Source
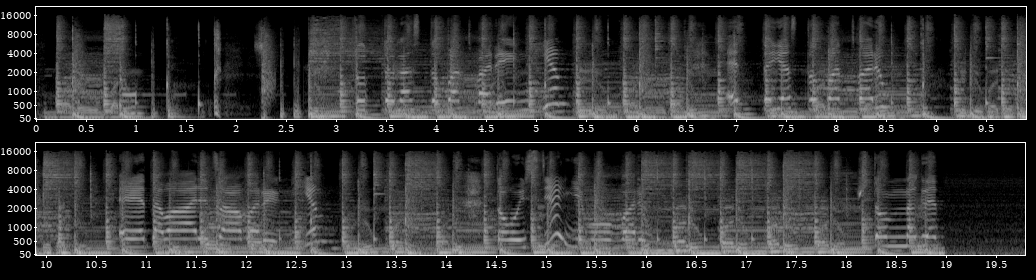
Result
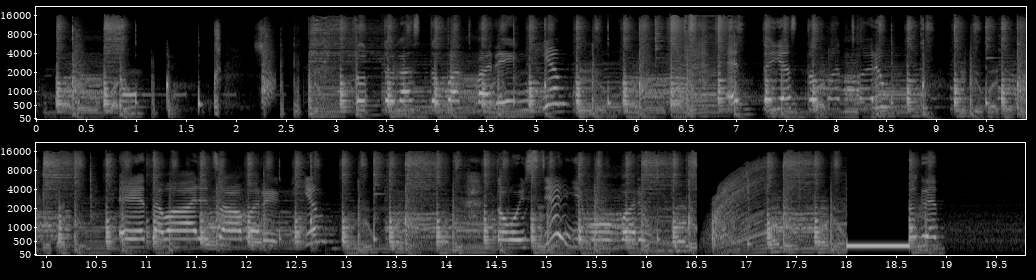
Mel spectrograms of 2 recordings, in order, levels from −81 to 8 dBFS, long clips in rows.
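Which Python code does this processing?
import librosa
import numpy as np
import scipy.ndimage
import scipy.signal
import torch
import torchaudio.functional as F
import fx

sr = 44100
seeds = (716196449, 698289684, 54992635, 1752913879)

y = fx.lowpass(x, sr, hz=fx.line((1.12, 3100.0), (1.77, 6800.0)), slope=24, at=(1.12, 1.77), fade=0.02)
y = fx.notch(y, sr, hz=4500.0, q=9.3, at=(2.48, 4.86))
y = fx.envelope_flatten(y, sr, power=0.6, at=(6.29, 6.95), fade=0.02)
y = fx.over_compress(y, sr, threshold_db=-31.0, ratio=-1.0, at=(7.81, 8.34), fade=0.02)
y = fx.echo_throw(y, sr, start_s=10.33, length_s=0.41, ms=400, feedback_pct=35, wet_db=-13.0)
y = fx.highpass(y, sr, hz=350.0, slope=12, at=(11.26, 12.79))
y = fx.echo_single(y, sr, ms=82, db=-16.0, at=(13.38, 15.78))
y = fx.edit(y, sr, fx.tape_start(start_s=16.5, length_s=0.76),
    fx.bleep(start_s=18.0, length_s=0.63, hz=340.0, db=-14.5), tone=tone)
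y = scipy.signal.sosfilt(scipy.signal.butter(2, 570.0, 'highpass', fs=sr, output='sos'), y)
y = fx.band_shelf(y, sr, hz=3800.0, db=-9.0, octaves=2.4)
y = F.gain(torch.from_numpy(y), 3.0).numpy()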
